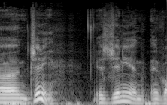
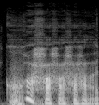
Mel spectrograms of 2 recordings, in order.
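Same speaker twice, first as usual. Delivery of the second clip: read-out stagey cackle; hammed-up laugh in separate syllables; deliberately fake, boastful character laugh; mock villain laugh; 2 semitones lower than usual. Reads a character's written laugh.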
